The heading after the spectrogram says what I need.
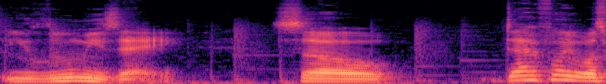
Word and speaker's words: Illumise: just before I filmed this video, it is pronounced Illumise. So definitely was pronouncing it wrong. I was saying Illumise this whole time. It's Illumise, or Illumise.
